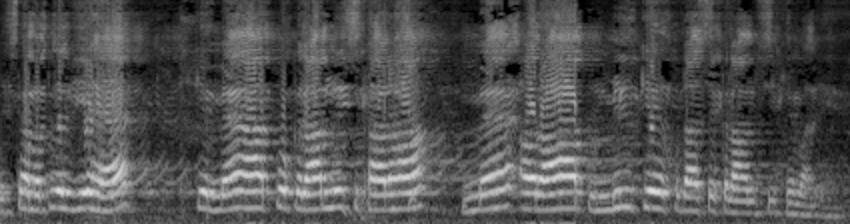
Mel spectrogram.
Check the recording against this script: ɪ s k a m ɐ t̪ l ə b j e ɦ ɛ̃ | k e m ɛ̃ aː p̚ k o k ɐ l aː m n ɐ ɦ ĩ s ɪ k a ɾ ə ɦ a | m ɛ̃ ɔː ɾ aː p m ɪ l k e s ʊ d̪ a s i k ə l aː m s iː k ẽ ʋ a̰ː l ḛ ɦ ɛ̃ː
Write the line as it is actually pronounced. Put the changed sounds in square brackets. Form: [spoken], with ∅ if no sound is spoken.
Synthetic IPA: ɪ s k a m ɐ t̪ l ə b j e ɦ [ɛ] | k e m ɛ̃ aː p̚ k o k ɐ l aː m n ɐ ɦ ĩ s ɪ [kʰ] a ɾ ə ɦ a | m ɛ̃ ɔː ɾ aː p m ɪ l k e [x] ʊ d̪ a s [e] k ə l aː m s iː [kʰ] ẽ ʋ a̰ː l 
